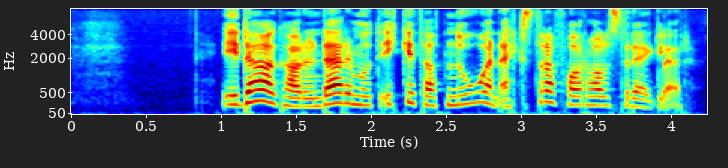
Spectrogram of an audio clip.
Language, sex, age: Norwegian, female, 54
